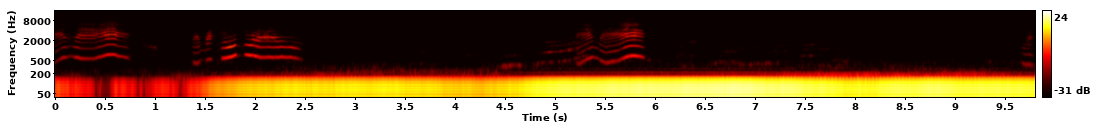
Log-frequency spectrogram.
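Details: Pet parrot, female, repeating its owner's name as its first learned word: three short bursts of wavy, speech-like syllables in the first six seconds, then only a loud, constant low hum.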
